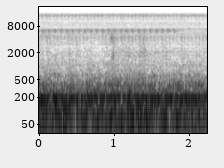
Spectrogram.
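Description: Steady low background hum, with one faint click about a second in.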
